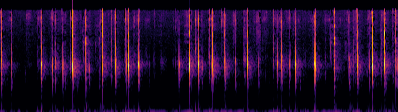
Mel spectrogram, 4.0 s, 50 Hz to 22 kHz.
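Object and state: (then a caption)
Mechanical keyboard with plastic keycaps. A 65% mechanical keyboard with plastic keycaps is typed on rapidly with the fingertips of both hands. The result is a fast, uneven stream of crisp, bright clicks and clacks centred in the upper mids around 2 kHz. Each keystroke is short and dry with almost no ring, and there is a brief pause near the middle.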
